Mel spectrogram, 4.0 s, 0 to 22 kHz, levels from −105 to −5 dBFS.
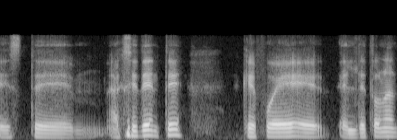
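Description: Nothing stood out on listening to this speech clip, which comes through G.722 wideband telephone coding at 48 kbit/s with nothing above about 7.8 kHz.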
